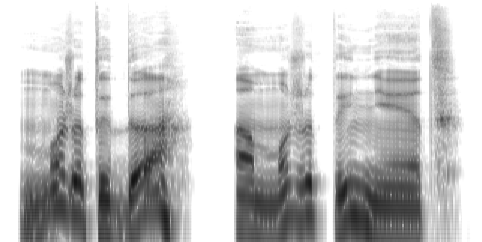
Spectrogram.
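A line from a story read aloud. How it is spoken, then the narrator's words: Drawl. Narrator (Russian): протянул он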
